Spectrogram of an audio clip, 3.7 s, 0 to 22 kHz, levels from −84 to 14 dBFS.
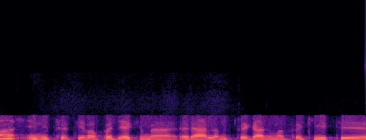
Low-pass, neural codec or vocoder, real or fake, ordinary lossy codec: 10.8 kHz; none; real; MP3, 48 kbps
